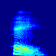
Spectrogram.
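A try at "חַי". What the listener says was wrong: Chai. That's a solid line, not dots.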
